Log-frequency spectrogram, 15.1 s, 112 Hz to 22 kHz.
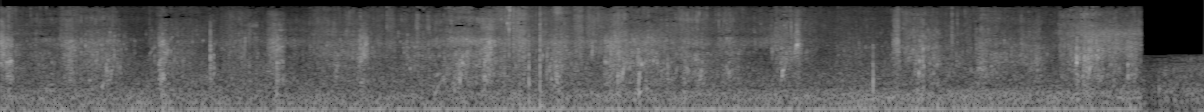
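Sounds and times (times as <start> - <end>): dog paws scratching sand: 3.2 - 8.6.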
